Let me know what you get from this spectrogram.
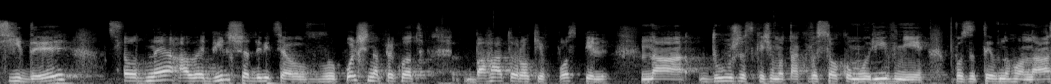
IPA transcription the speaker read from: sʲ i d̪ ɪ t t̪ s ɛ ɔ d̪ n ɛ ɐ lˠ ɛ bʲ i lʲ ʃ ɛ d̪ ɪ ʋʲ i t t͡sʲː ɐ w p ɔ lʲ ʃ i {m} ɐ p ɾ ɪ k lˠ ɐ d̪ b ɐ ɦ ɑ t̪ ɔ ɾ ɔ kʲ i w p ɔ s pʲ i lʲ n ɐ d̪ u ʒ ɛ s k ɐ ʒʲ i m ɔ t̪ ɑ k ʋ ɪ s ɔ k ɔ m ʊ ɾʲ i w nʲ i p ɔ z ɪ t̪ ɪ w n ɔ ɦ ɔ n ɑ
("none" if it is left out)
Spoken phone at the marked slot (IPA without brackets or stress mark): n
